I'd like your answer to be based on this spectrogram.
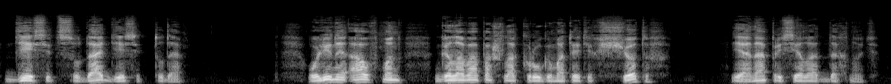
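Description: A man reading a novel aloud as an audiobook narrator, measured and steady. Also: low-pitched, dry recording. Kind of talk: scripted literary narration.

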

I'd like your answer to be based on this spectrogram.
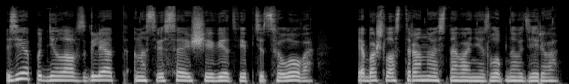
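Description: A woman narrating an audiobook in an even, measured storytelling manner. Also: fairly low pitch, no echo, clean studio sound.

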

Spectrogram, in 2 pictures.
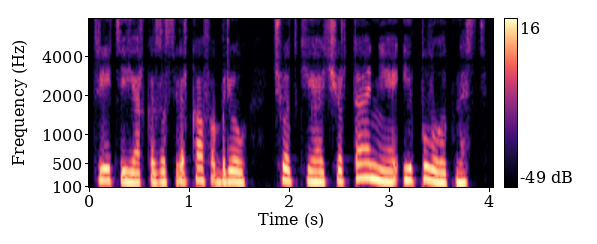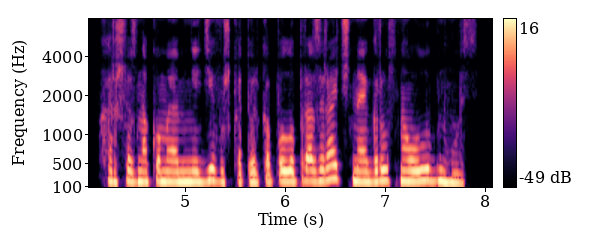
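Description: A woman narrating a fantasy audiobook in the first person, reading in an expressive storytelling way. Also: on the low side, moderate pace, few pauses, no echo, clean studio sound.

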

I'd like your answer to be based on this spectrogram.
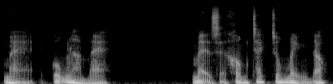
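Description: A man doing a gentle remorseful young husband. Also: rumbling low, unhurried, husky, no echo, clean studio sound, exaggerated voice. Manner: gentle, soothing.

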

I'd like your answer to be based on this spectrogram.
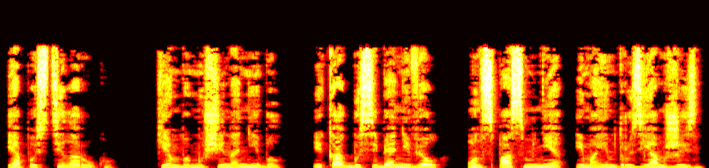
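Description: Female audiobook narrator, expressive first-person reading, warm tone. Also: fairly high pitch, measured pace. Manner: expressive, emotional storytelling.

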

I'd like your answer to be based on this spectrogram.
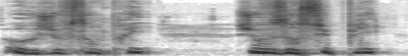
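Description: A man's voice: medium pitch, normal speed, mellow, breathy edge, voice pushed up, natural voice. A man voicing a tearful pleading noblewoman.

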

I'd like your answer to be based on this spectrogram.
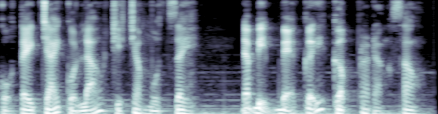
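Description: A man's voice: low voice, fairly quick, slightly rough, soft background music. A man telling a ghost story in scripted, dramatic narration.

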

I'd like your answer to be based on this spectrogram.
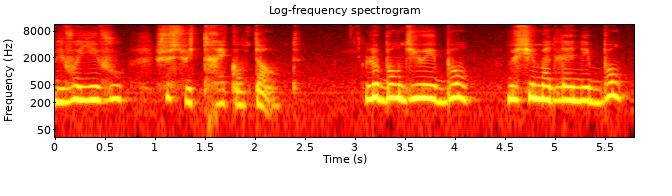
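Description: A woman reading an audiobook, voicing a feverish, dying young mother who demands answers and then pleads softly. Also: a little high, fairly even intonation, takes it slowly. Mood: fervent relieved. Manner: sharp, hoarse outbursts, then hushed and pleading. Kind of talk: audiobook character voice.

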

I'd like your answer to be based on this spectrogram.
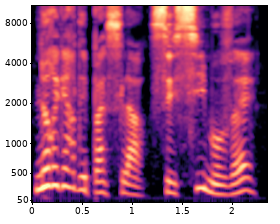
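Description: A woman's voice: mid-range voice, big pitch swings, normal speed, warm tone, no room sound, clean studio sound. A woman reading aloud, voicing a shy, sad middle-aged male painter who pleads plaintively and belittles himself. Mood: pleading. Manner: plaintive, self-deprecating pleading.

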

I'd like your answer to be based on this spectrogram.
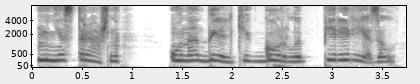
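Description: A man's voice: steady tone, unhurried, mellow, no echo, studio quality. A man doing a terrified, tearful young woman. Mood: terrified pleading. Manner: high, tremulous, pleading.

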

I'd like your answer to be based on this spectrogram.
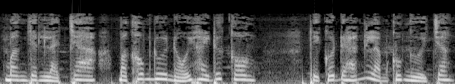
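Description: A woman narrates an audiobook with a steady, storytelling delivery. Her voice is breathy and slightly husky, with a medium pitch. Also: moderate pace.

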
